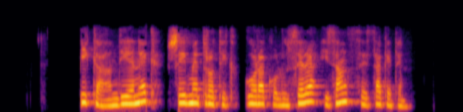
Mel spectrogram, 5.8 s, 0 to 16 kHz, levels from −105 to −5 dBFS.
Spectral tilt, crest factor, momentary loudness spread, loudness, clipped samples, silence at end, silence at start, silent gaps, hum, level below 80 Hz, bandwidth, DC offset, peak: -7 dB/octave; 16 dB; 9 LU; -24 LUFS; under 0.1%; 0.7 s; 1 s; 3.02-3.06 s; none; -68 dBFS; 6.8 kHz; under 0.1%; -10 dBFS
